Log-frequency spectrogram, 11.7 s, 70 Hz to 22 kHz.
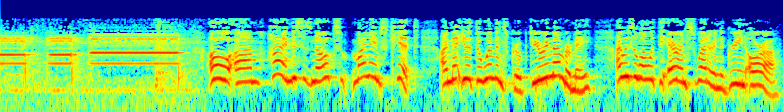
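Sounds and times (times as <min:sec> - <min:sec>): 
electronic answering machine beeps: 0:00.0 - 0:03.0
speech: 0:04.3 - 0:11.7.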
